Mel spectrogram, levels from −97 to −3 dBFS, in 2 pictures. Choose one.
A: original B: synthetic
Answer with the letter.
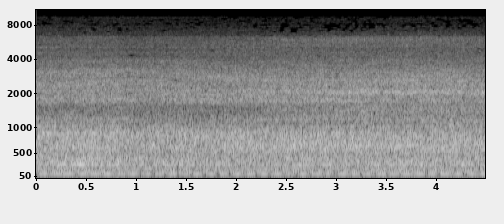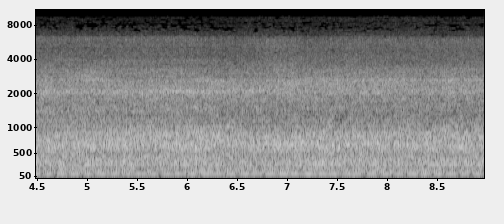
A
